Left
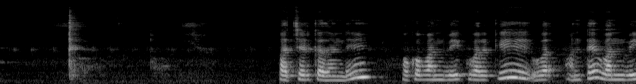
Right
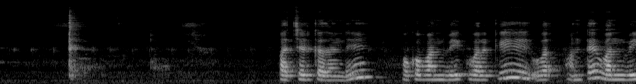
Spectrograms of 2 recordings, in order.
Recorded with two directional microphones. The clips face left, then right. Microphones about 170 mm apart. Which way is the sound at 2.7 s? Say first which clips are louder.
Left 3 dB; 20° left (ahead or behind).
